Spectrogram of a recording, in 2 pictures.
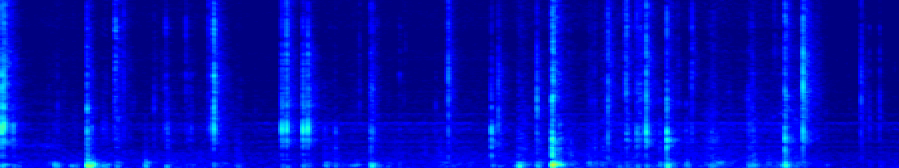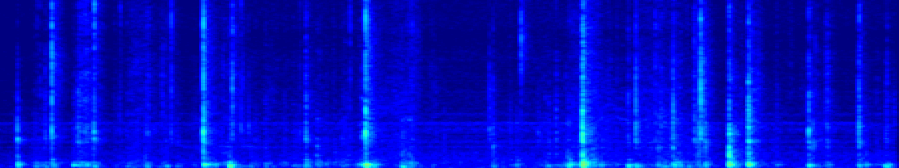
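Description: Thin metal screwdriver tapping, clicking and scraping against the pins, wire terminals and metal plate of a radio circuit board as it is pried apart, in irregular light clicks.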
